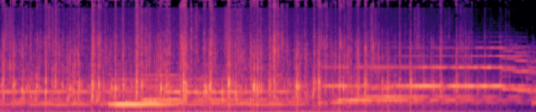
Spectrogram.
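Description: Hooves clip-clop as a horse-drawn carriage arrives at a station, a steady, brisk run of many hoof strikes. Sustained tonal sounds run alongside the hoofbeats.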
